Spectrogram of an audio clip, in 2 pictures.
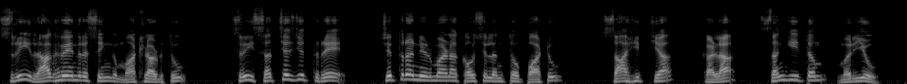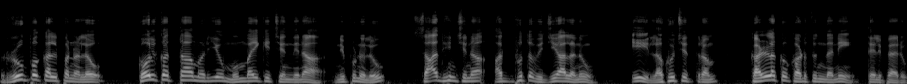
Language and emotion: Telugu, neutral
